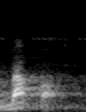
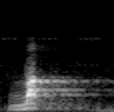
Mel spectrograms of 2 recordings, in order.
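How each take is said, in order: First: A short vowel is released after the end. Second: It ends abruptly on a pressed closure. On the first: The speaker calls it wrong. "Bukan bako" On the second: The speaker calls it right. "Sebelum dikolkolahkan"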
